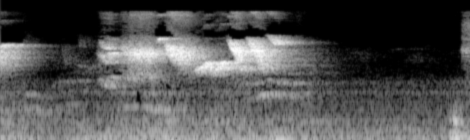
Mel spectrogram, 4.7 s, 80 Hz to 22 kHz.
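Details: A newly acquired captive Capped seedeater, a black-capped, yellow-billed male with a bib, recorded 3 February. It sings a high, rapid twittering phrase of quick chirps and trills lasting about two seconds, over quiet background hiss.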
